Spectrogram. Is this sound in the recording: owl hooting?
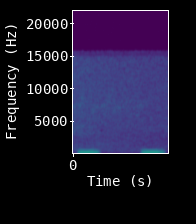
yes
